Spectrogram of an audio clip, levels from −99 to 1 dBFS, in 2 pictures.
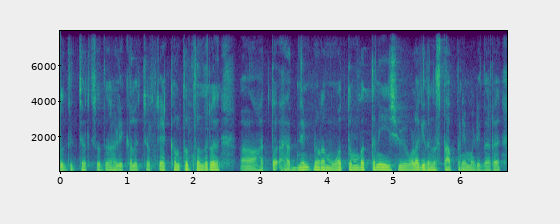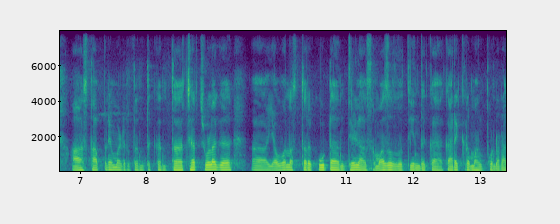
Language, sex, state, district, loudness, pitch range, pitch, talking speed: Kannada, male, Karnataka, Dharwad, -21 LUFS, 110-125 Hz, 115 Hz, 140 wpm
